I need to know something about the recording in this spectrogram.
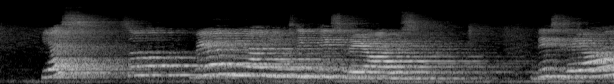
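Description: A class of children's voices reciting aloud together in a drawn-out, sing-song chant, with a brief pause before a new line starts near the end.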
